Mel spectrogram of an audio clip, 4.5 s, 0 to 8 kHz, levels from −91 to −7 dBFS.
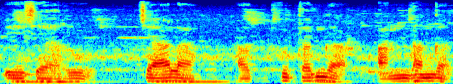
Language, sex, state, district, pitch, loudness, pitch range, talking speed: Telugu, male, Andhra Pradesh, Sri Satya Sai, 105 Hz, -16 LUFS, 100-115 Hz, 55 wpm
